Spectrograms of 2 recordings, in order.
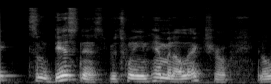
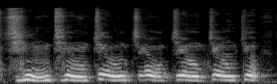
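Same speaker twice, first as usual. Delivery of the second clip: repeated higher, louder zap noises; blaster sound effects; 6 semitones higher, 5 dB louder, much slower than usual. A narrator's reading. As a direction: fire off zaps with your mouth. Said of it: "And he goes".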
